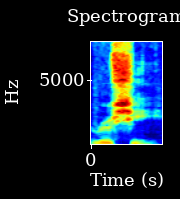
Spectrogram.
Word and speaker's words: Russia: And Russia, everyone knows Russia, but there's a city that's spelled the same in Ohio, and they call it Rushi.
